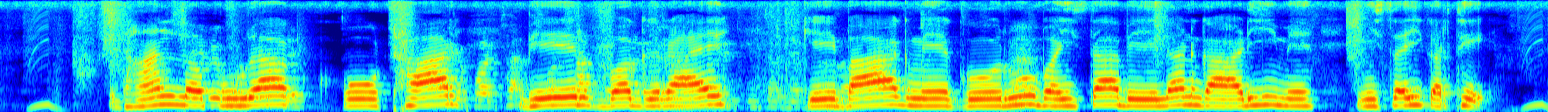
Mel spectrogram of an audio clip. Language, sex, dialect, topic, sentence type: Chhattisgarhi, male, Northern/Bhandar, agriculture, statement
